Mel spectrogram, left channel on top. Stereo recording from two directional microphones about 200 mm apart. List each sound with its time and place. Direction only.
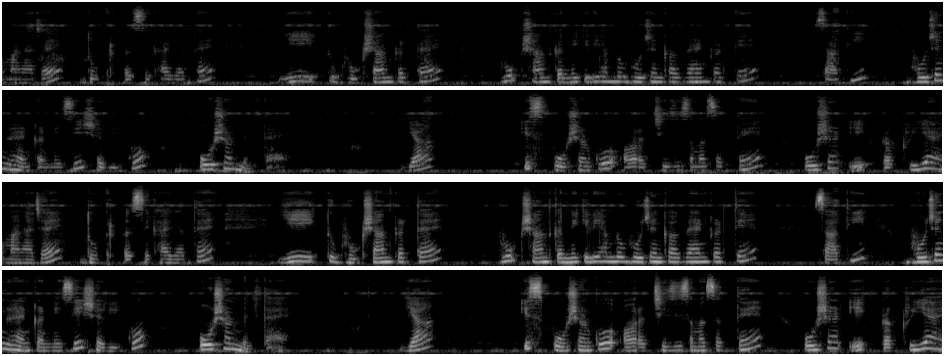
0.1 s a woman's voice: 45° right (ahead or behind)
11.3 s a woman's voice: 45° right (ahead or behind)
13.4 s a woman's voice: 45° right (ahead or behind)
